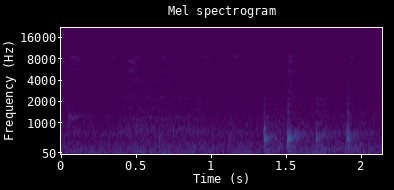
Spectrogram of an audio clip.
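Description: Dry-erase marker writing on a whiteboard: faint short strokes, with a cluster of about four in the second half.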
